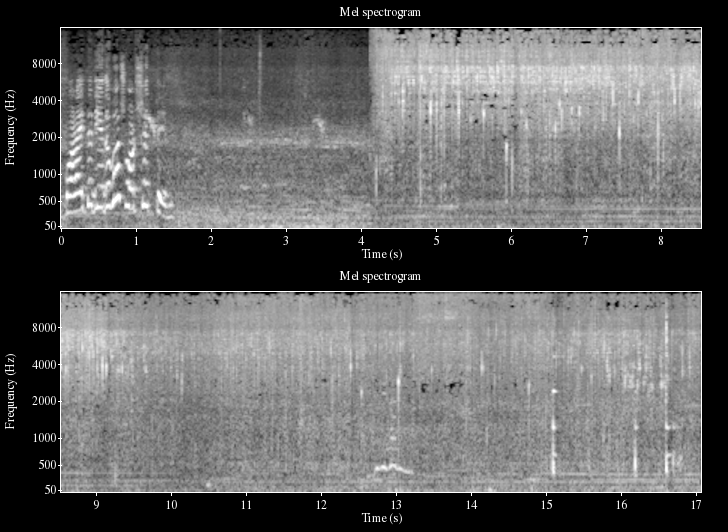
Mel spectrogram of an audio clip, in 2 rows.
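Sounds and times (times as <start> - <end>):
eggplant sizzling in hot oil: 4.2 - 17.0.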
